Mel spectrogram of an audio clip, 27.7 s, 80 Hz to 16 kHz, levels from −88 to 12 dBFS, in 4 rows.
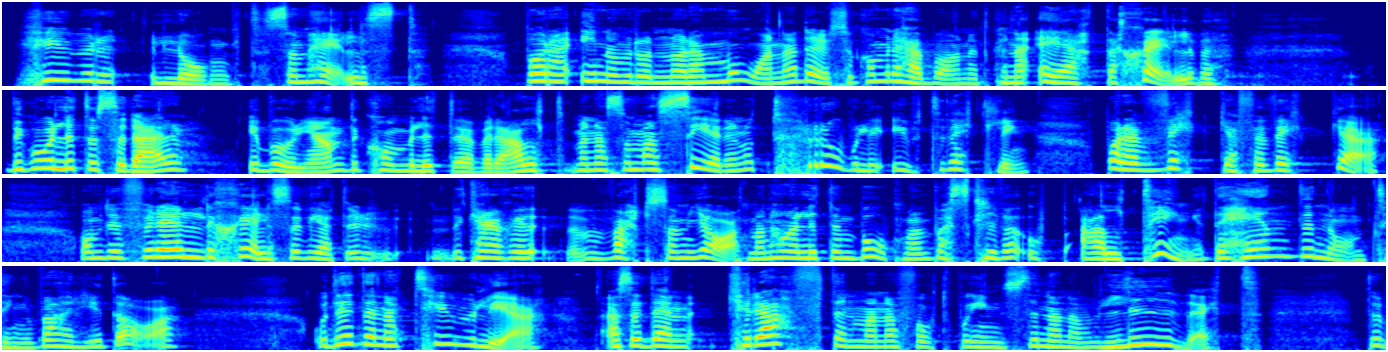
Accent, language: Norwegian, Swedish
